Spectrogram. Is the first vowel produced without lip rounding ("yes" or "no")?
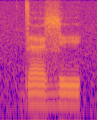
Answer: yes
